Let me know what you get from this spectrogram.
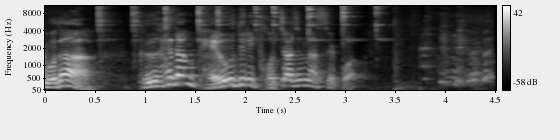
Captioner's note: ding ding-dingding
